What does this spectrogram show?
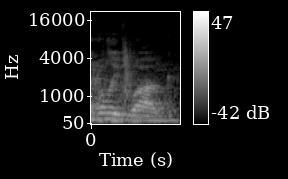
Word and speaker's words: bullywug: Bullywogs, bullywogs. Is it bullywog or bullywug? Yep. O or U? Yep. And like that You. one. U. Bullywug. Got it. Bullywug.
